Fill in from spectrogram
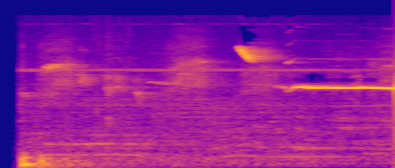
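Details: Male common iora calling a female, used as a lure to draw other ioras into song: quiet opening, then a sharp high note and a long, steady, loud whistle held on one pitch to the end.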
